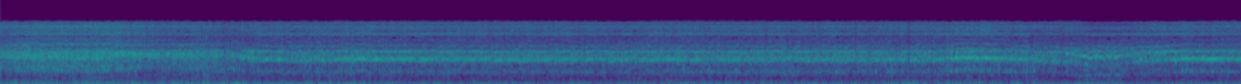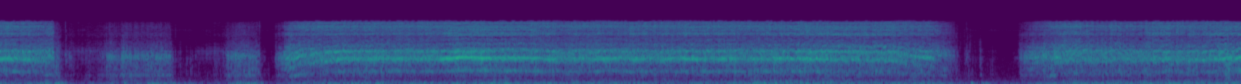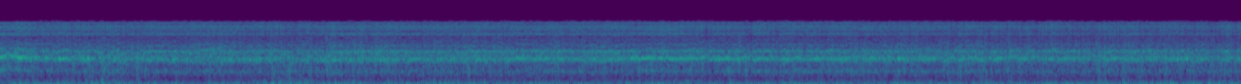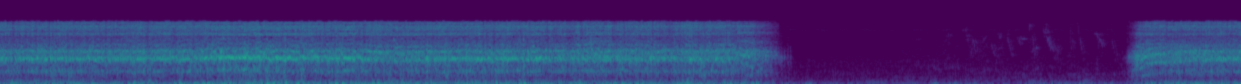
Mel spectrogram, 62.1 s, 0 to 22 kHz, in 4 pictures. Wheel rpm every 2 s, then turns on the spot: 200, 180, 150, 160, 160, 160, 140, 130, 30, 70, 160, 160, 160, 80, 110, 160, 150, 150, 160, 160, 160, 160, 160, 160, 160, 160, 160, 140, 10, 0, 90.
16-18 26-28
